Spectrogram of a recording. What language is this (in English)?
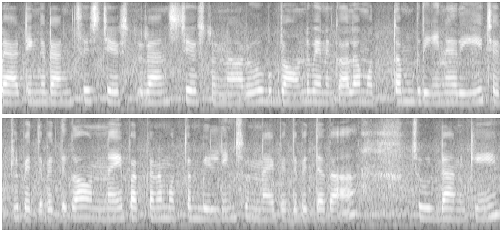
Telugu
